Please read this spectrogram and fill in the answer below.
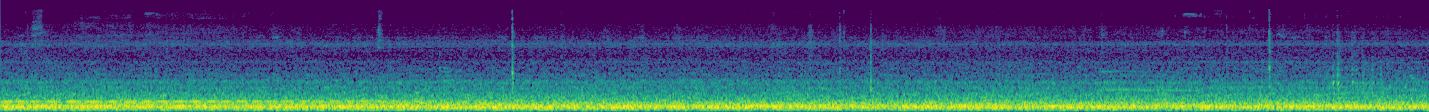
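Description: Steady cabin noise inside a jet airliner descending to land: an even low rush of engines and airflow. A thin steady hum under it stops about five seconds in.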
